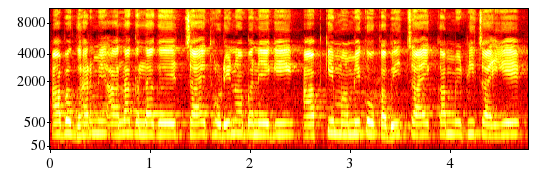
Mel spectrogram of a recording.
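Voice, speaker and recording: A woman voicing a sharp-tongued young daughter-in-law in a storybook reading, with a scolding manner. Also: on the high side, flat delivery, moderate pace, in a large hall, natural voice.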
